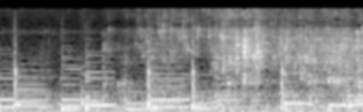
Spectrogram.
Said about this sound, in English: Then you add water to the coffee maker itself.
